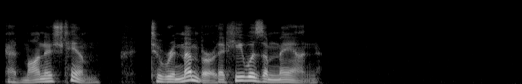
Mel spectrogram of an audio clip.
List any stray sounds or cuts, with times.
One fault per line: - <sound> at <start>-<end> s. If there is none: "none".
none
